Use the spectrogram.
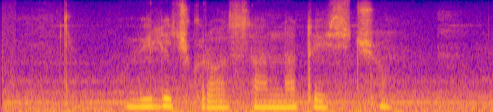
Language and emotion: Russian, neutral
